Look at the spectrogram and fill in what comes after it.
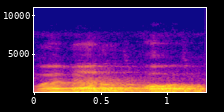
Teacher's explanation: Dua-duanya harus dibaca, ra sukun harus terbaca, qaf sukunnya juga harus terbaca. Apalagi kalau qaf sangat kentara, ya. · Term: mensukunkan dua huruf sekaligus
